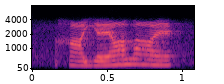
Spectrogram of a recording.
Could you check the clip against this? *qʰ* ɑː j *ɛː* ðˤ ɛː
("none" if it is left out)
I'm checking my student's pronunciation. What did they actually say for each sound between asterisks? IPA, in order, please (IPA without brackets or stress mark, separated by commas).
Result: χ, ɛː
